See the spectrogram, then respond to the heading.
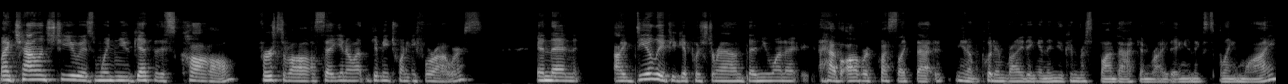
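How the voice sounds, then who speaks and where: Fairly low in pitch, a woman speaks with a Boston accent. She talks at a fairly quick pace against a quiet background. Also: ordinary pitch variation. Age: 50s. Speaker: body language expert. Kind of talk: interview. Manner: animated; rambling, digressive.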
